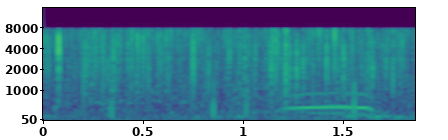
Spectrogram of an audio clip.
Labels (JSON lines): {"label": "biophony, cascading saw", "recorder": "SoundTrap 600 or HydroMoth"}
